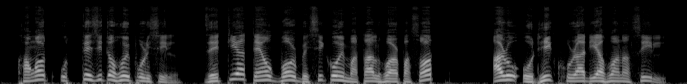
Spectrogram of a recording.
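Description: Throughout the speech there is imaging from sample-and-hold upsampling: each sample was simply repeated, with no smoothing filter, pointing to a 24 kHz source raised to 44.1 kHz. Mirrored copies fill 12 kHz to 24 kHz at about 26 dB down, giving a metallic fizz that tracks the speech.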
